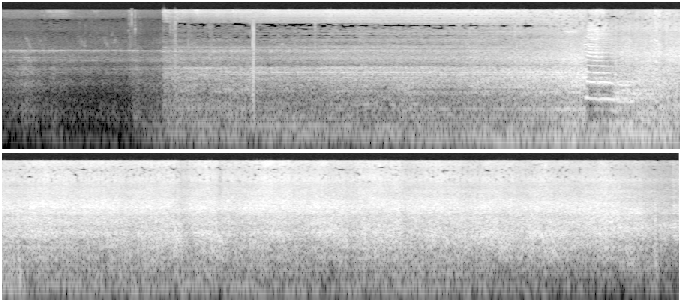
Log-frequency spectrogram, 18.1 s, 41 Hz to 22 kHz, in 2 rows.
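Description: Long Island Rail Road M7 electric train running past the platform. It grows louder as it approaches, gives a short horn blast about eight seconds in that falls in pitch as it goes by, then the cars pass with a loud, steady rush and rumble of wheels on rail.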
